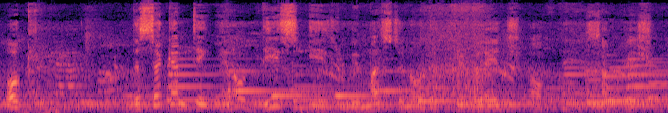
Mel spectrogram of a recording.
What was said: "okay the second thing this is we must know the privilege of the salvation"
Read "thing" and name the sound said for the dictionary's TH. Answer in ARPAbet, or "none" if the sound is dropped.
T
